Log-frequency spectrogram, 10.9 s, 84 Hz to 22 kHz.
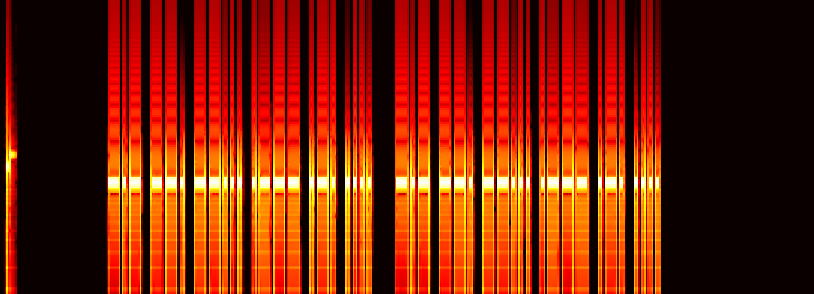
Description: Morse code, heard as a keyed tone, about 25 wpm, 700 Hz. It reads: KG7JRH KG7JRH
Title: USA Call Signs Repeated 2x 25wpm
